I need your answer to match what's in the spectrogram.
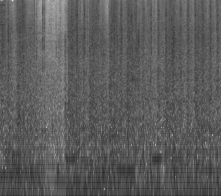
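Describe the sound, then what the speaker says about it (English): A minigun fires in Fortnite, a dense, continuous roar of rapid shots that sustains loudly throughout, with a brief dip near the start before resuming at full intensity. "They must have really nerfed this minigun."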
